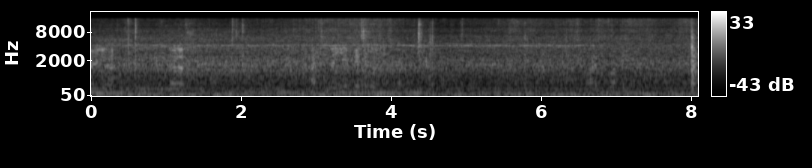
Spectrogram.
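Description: A vehicle engine running steadily, with a low hum that fades about four and a half seconds in, over street traffic noise and voices, with a few light metallic clicks.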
